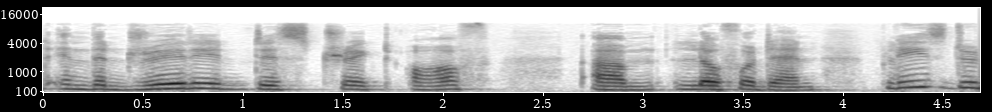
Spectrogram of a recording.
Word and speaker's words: Lofoten: your internet sources give you as the correct pronunciation so they're on the Norwegian coast in the district of low for then and the guide is going to show him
